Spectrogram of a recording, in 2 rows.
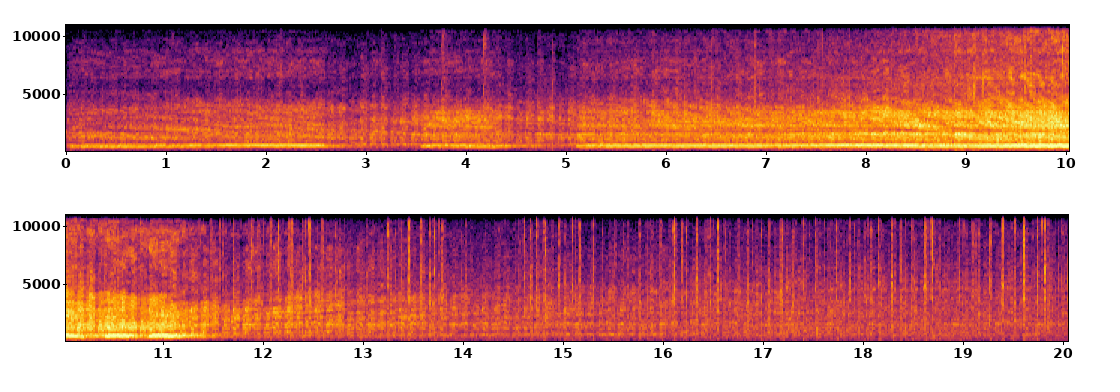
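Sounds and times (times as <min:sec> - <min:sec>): steam whistle blasts: 0:00.0 - 0:02.9, 0:03.5 - 0:11.4
model train rumbling on track: 0:00.0 - 0:20.0.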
